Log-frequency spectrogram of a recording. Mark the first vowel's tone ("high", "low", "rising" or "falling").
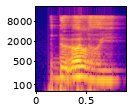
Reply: rising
